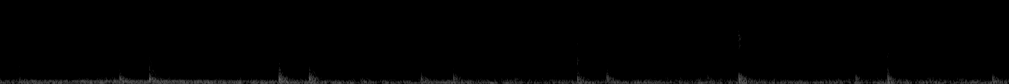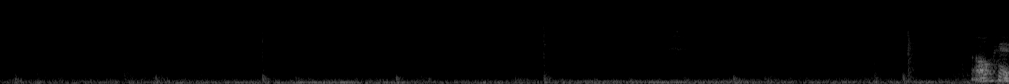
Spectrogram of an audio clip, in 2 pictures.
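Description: Roughly two dozen sharp, dull finger taps in a quiet room, unevenly spaced: percussion of the front of the chest during a routine examination.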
